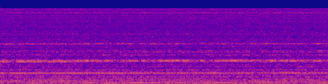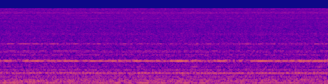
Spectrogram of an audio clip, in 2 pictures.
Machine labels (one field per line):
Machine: fan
